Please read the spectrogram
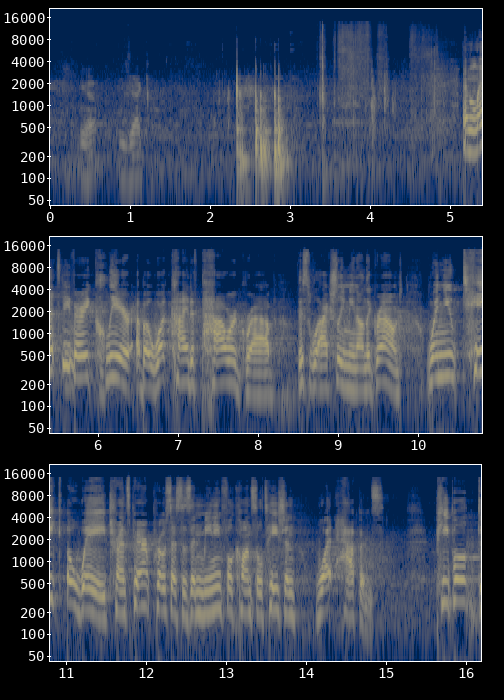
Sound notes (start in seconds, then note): none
